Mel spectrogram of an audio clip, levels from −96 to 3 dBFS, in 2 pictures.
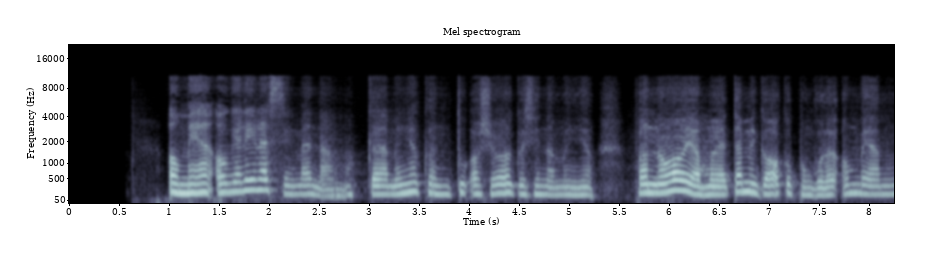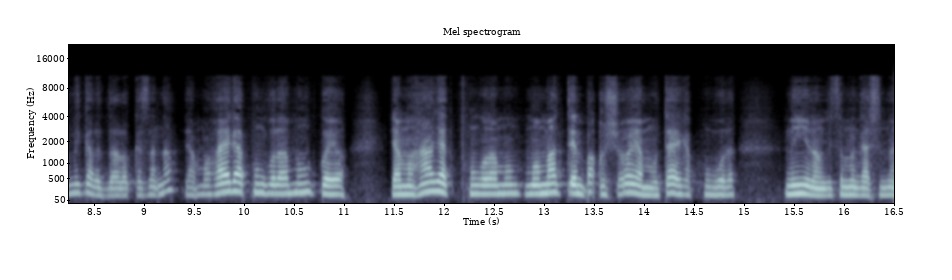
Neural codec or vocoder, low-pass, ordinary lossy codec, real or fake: codec, 16 kHz in and 24 kHz out, 0.4 kbps, LongCat-Audio-Codec, two codebook decoder; 10.8 kHz; MP3, 64 kbps; fake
